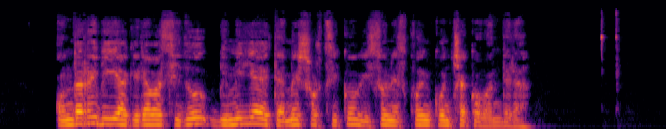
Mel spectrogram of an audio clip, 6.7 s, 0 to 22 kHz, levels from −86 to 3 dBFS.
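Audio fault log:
throughout: resampler restarted on every block. Each 20 ms block is converted alone, leaving a small error at every edge. This gives a 50 Hz buzz, heard only while speech sounds and gone in pauses. Unlike scattered dropout clicks, its spacing never varies.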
